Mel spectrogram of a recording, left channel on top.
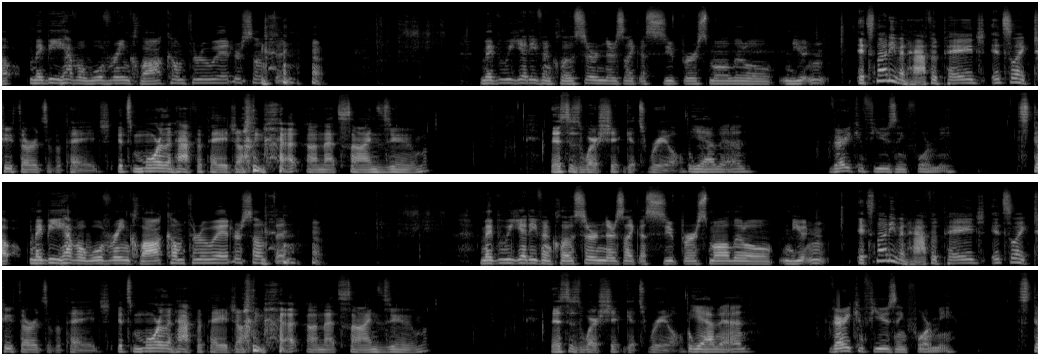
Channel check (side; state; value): both; normal; correlation 0.34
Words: Maybe have a Wolverine claw come through it or something. Maybe we get even closer and there's like a super small little mutant. It's not even half a page. It's like 2/3 of a page. It's more than half a page on that sign zoom. This is where shit gets real. Yeah, man. Very confusing for me.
